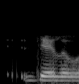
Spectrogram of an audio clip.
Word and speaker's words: Jaela: Jayla Williams. – Can you spell that for me? – J-A-E-L-A.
